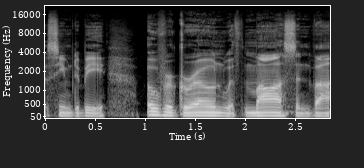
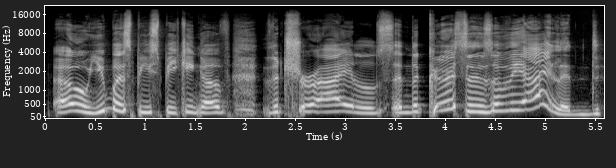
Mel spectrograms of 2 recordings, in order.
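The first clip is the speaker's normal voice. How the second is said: put-on old gnome wizard; 14 semitones higher than usual. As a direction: play a quirky ancient gnome teasing a newcomer.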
